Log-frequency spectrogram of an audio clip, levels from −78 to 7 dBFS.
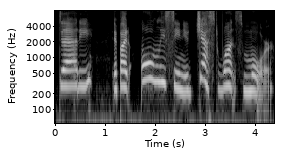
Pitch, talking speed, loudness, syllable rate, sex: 285 Hz, 125 wpm, -18 LUFS, 3.1 syllables/s, female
